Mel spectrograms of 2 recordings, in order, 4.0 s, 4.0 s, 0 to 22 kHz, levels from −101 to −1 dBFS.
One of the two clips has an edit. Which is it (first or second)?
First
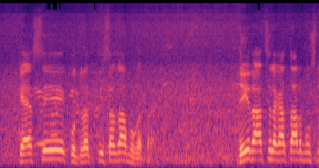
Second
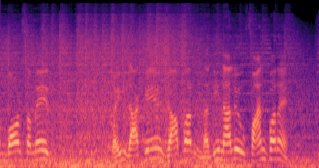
first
